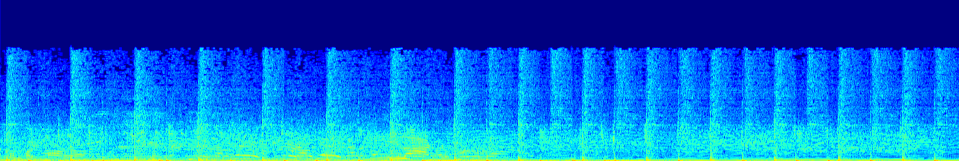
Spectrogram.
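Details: Loud rock music with heavy drums, bass and guitars plays throughout, with no animal sound heard.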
